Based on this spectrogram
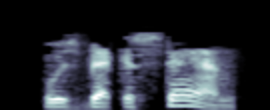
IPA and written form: uzbɛkɪ'stæn (uzbekistan)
